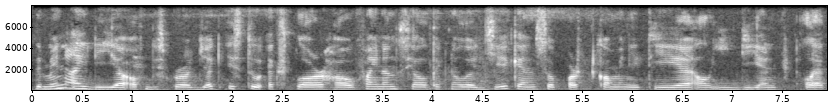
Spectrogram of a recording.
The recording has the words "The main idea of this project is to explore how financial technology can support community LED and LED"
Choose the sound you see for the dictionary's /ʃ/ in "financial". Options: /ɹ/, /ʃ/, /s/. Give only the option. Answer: /s/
